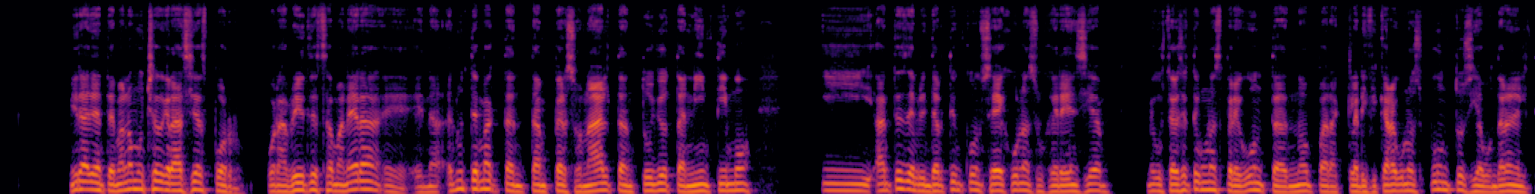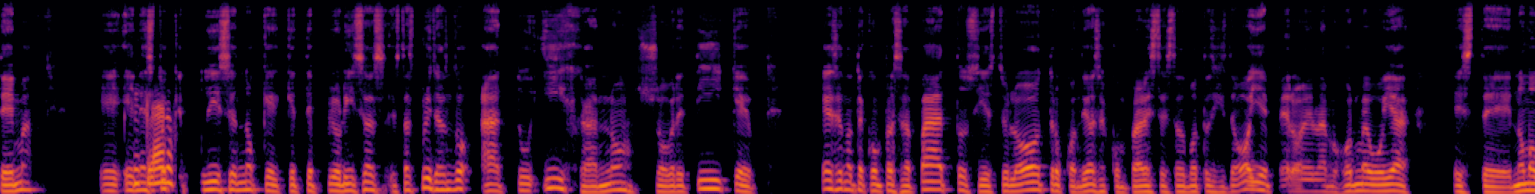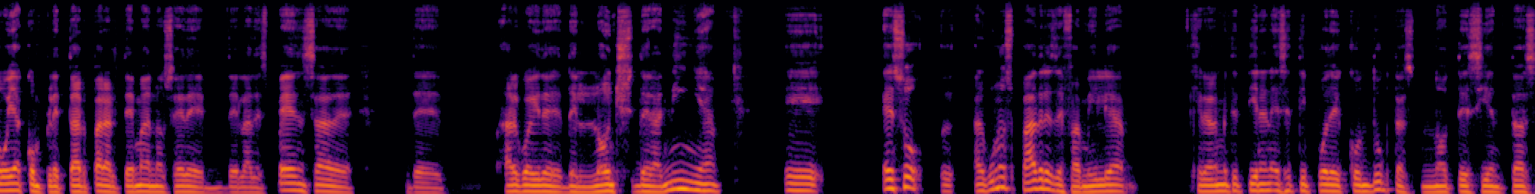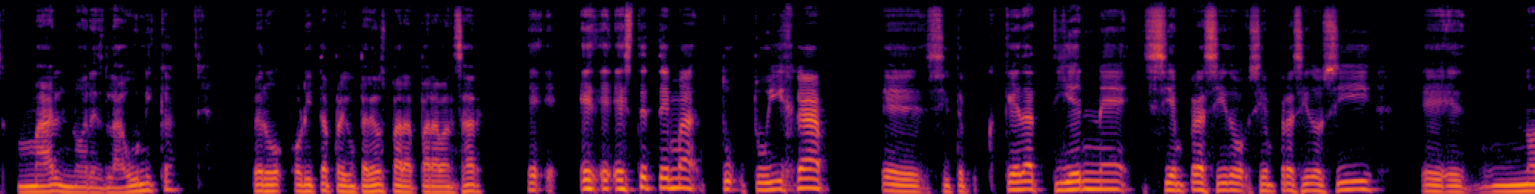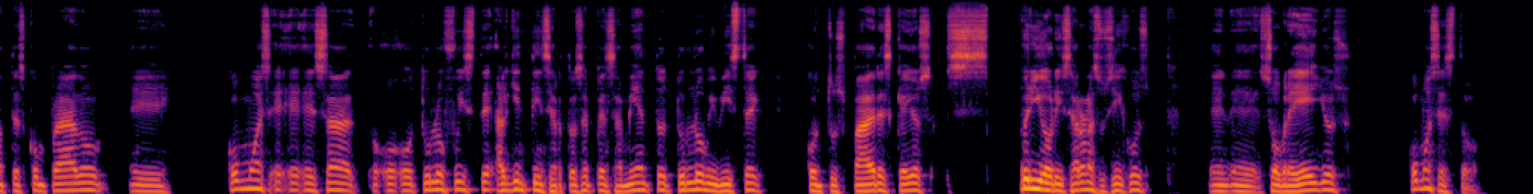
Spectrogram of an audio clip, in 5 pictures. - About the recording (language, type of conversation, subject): Spanish, advice, ¿Cómo puedo priorizar mis propias necesidades si gasto para impresionar a los demás?
- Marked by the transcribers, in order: tapping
